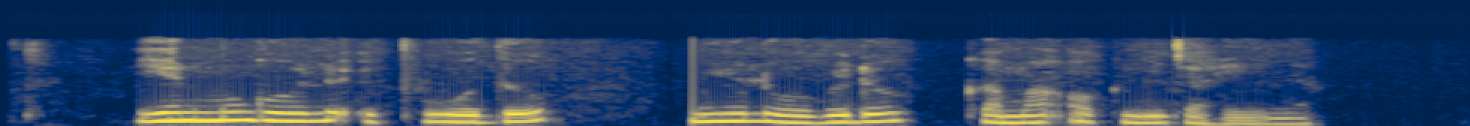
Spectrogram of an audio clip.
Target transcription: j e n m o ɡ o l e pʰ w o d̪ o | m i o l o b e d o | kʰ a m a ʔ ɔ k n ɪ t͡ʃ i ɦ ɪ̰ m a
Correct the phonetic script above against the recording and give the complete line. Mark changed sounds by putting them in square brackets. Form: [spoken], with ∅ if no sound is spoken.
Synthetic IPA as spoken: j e n m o ɡ o l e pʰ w o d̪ o | m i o l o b e d o | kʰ a m a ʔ ɔ k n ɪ t͡ʃ [a] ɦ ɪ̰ [ɲ] a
